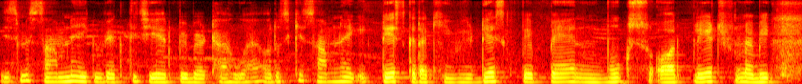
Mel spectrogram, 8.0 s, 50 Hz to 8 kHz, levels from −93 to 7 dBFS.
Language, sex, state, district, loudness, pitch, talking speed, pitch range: Hindi, male, Jharkhand, Ranchi, -17 LUFS, 145 Hz, 180 wpm, 140-155 Hz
